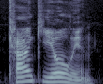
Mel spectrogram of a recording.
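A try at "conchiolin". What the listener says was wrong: Yeah, you're throwing that L in there. It's very easy to want to do. Yeah, conchyolin.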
